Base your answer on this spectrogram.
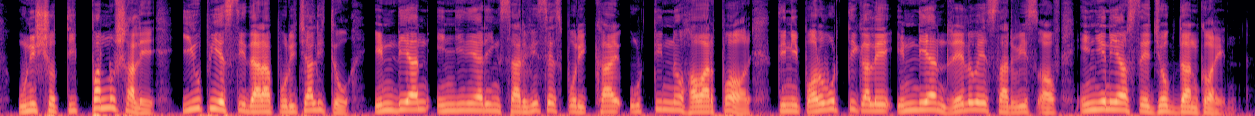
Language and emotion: Bengali, neutral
